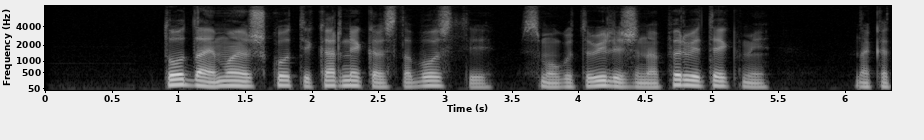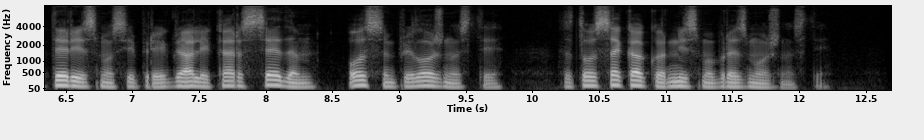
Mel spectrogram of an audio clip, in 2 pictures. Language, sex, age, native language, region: Slovenian, male, 18-29, Slovenian, Savinja region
